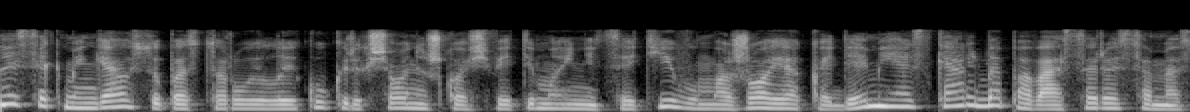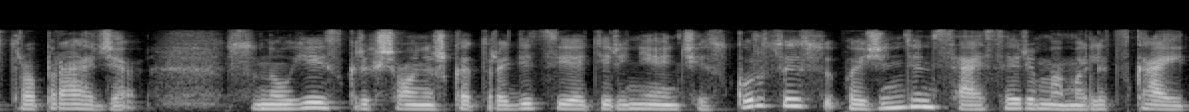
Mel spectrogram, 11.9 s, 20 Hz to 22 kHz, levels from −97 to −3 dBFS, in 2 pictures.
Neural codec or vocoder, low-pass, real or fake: none; 7.2 kHz; real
